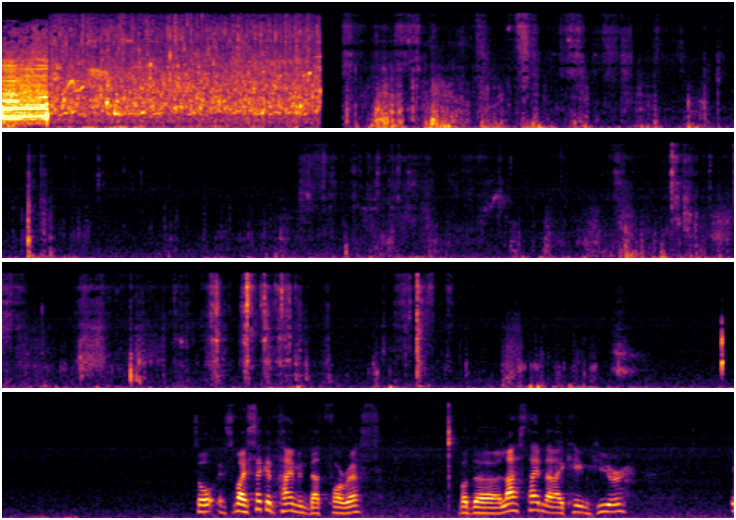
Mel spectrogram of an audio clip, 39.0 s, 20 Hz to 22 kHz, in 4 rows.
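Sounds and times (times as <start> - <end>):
snowshoes crunching in snow: 4.6 - 9.5, 13.4 - 21.8.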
